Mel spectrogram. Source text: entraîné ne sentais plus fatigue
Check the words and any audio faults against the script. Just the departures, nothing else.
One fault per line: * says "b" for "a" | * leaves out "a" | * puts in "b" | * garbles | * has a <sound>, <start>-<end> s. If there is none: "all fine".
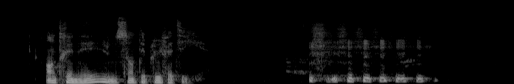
* has a laugh, 2.9-4.4 s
